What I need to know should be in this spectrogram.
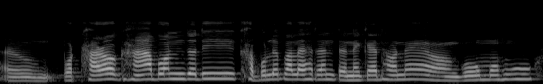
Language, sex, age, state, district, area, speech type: Assamese, female, 45-60, Assam, Golaghat, rural, spontaneous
